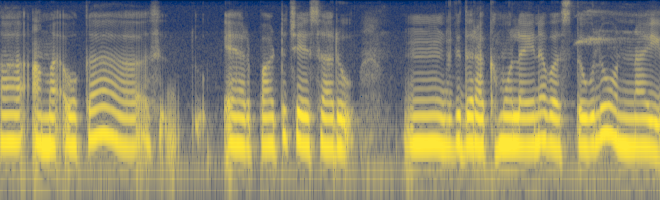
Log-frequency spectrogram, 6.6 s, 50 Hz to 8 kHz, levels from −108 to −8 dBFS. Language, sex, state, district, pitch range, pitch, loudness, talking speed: Telugu, female, Andhra Pradesh, Chittoor, 200-215 Hz, 205 Hz, -13 LUFS, 80 wpm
